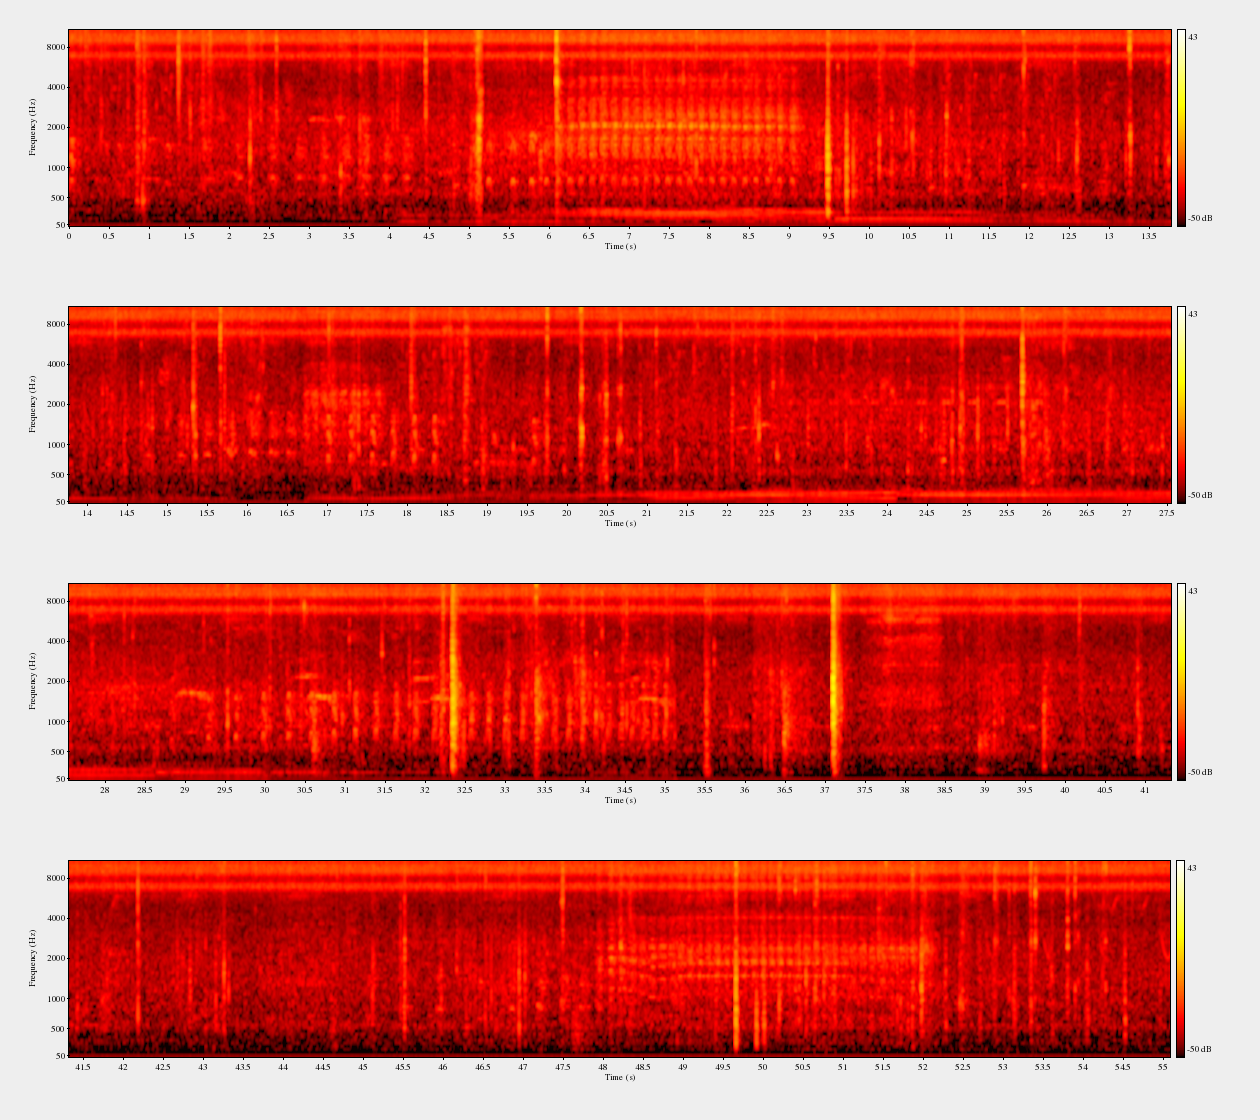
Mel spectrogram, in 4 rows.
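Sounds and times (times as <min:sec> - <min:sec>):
faint short bird calls: 0:02.1 - 0:09.6.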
